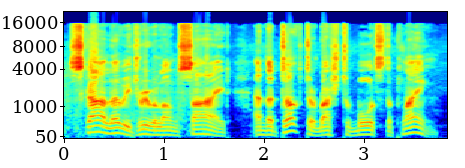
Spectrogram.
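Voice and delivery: ordinary delivery, nothing marked

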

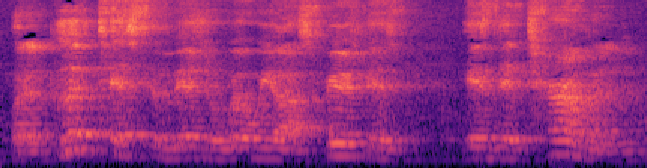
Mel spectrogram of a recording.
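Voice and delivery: rising preacher's cadence, building loud; preaching. Acted.

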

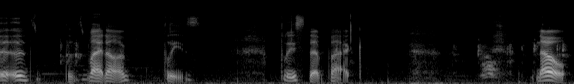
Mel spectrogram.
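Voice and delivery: normal talking voice

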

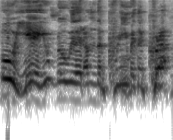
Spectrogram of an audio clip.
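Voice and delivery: hammed-up Macho Man voice; Macho Man impression. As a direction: cut a wrestling promo. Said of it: "I turned into Macho Man Randy Savage".

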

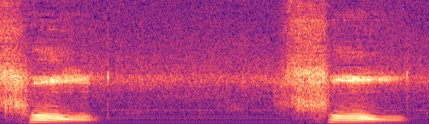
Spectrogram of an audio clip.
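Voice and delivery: "full" with short lax u, as in "put"; correct pronunciation. Shown as a demonstration. Teacher correcting learners, "full" with lax u. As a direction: say "full" short and open, not like "fool". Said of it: "tienen diferentes pronunciaciones".

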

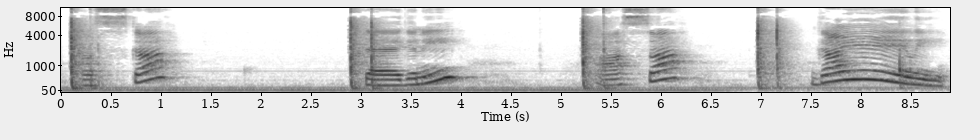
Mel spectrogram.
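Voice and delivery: playful high counting; kids show host. Acted. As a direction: call each out like a TV host.

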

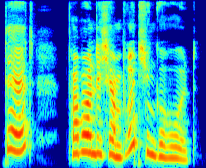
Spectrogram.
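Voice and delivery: put-on high, loud little boy shout; excited child call. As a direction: call out proudly like a small kid. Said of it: "rief Elliot".

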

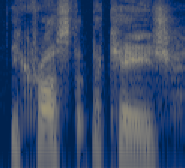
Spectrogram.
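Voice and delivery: plain reading voice

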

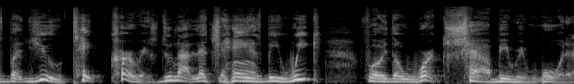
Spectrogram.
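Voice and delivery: scripture reading. Acted.

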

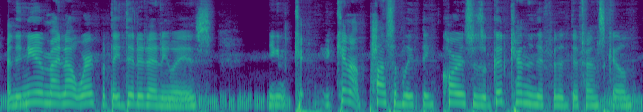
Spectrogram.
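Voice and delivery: ordinary delivery

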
